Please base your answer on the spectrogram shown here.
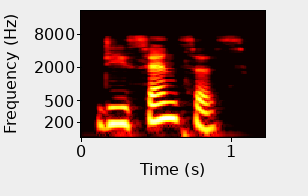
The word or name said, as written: dissensus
